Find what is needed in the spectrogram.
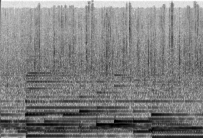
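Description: Background film score of slow, sustained chords. A new, lower bass note enters about half a second in and steps down again about three seconds in.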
